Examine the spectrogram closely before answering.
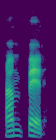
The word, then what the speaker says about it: ampere: corriente son amper está esto es amper se escribe ampere y se conoce como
